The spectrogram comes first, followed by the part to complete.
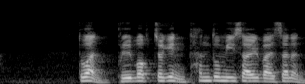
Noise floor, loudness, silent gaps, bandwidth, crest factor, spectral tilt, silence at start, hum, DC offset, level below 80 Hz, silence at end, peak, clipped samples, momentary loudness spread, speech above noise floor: -58 dBFS; -20 LUFS; none; 7.6 kHz; 18 dB; -6 dB/octave; 0.8 s; none; under 0.1%; -62 dBFS; 0 s; -4 dBFS; under 0.1%; 3 LU; 39 dB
